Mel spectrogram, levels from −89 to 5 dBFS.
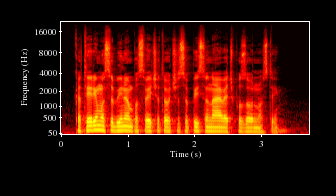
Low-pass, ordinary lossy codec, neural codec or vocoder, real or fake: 19.8 kHz; none; none; real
